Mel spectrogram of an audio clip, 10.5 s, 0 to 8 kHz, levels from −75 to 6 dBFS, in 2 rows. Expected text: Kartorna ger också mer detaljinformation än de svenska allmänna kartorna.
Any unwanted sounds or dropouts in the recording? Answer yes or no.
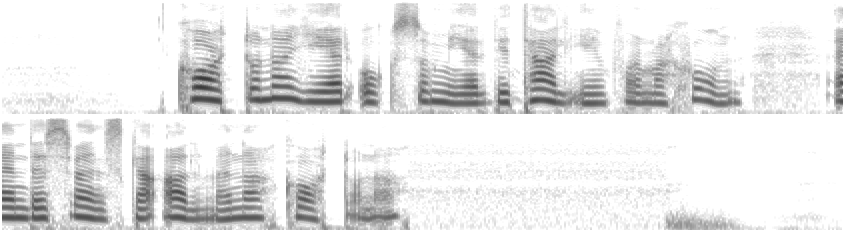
no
